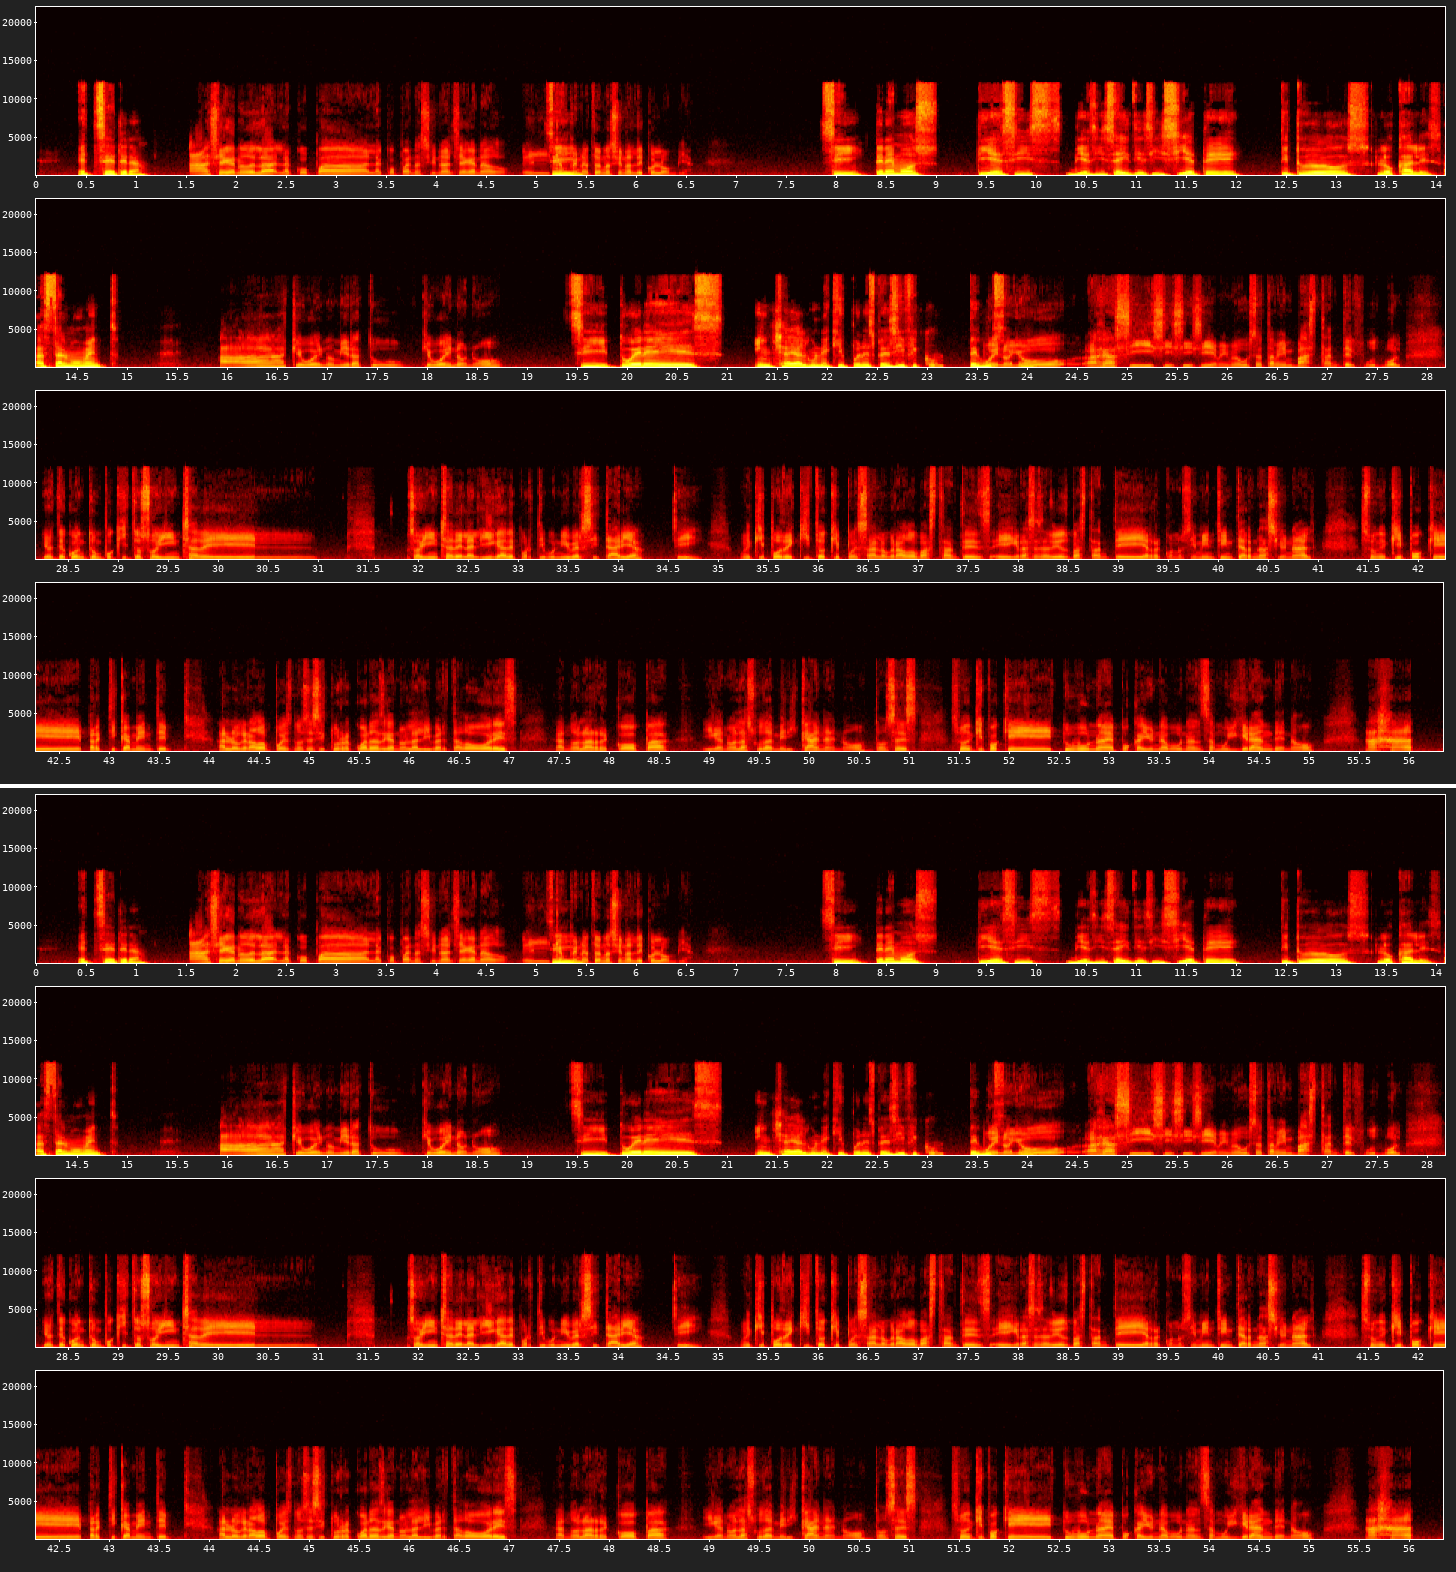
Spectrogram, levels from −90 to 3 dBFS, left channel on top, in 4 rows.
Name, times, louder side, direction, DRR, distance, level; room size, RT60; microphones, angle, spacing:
voice 1, 0.4-1.1 5.1-5.5 7.9-9.0 9.4-12.0 12.4-14.8 15.4-15.5 19.4-20.9 21.3-23.2 23.4-24.1, left 2 dB, 30° left, 0.7 m, -19 dB
voice 2, 1.5-6.6 15.9-18.7 23.5-31.0 31.3-31.6 31.9-34.3 34.5-48.6 48.9-56.0, equal, 5° right, 5.5 m, -35 dB
head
